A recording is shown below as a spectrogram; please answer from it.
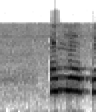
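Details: Maddie, a Norwegian Elkhound, howling with a Husky: after a faint low hum, a loud, clear, steady tonal howl note lasting about half a second, then a brief second note.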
